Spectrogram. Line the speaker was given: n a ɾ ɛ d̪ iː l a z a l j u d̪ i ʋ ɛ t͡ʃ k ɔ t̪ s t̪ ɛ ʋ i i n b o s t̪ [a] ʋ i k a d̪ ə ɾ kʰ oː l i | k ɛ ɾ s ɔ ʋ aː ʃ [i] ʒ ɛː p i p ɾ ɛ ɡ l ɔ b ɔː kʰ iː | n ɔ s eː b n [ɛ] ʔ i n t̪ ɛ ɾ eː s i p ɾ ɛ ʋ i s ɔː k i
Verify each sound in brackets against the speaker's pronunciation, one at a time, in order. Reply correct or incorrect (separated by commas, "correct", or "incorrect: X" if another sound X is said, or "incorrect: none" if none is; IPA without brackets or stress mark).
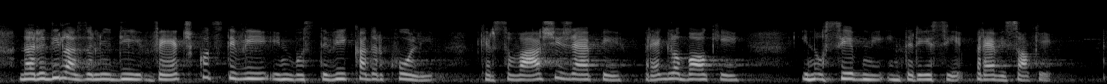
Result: incorrect: ɛ, correct, incorrect: i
